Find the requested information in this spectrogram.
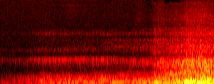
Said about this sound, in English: There it is, and he sounds powerful tonight. Wow. Very aggressive bear. Back, bear. Get back.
